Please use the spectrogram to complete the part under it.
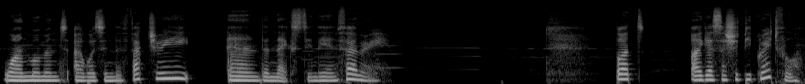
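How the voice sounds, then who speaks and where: A woman with a French accent playing a proud, wry young Parisian seamstress in a scripted audio roleplay, speaking in a measured, pointed way. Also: fairly low pitch, darkish tone, dry recording, soft background music. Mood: resigned, wry. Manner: measured, pointed, sardonic, with sighs.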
